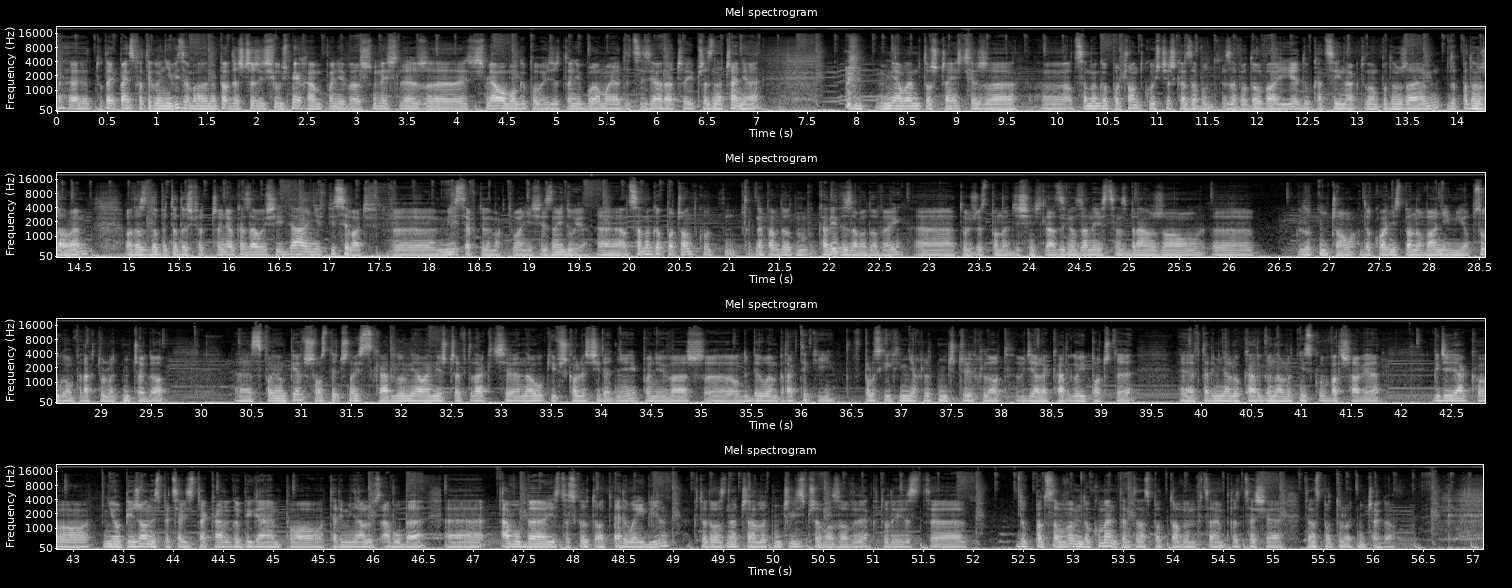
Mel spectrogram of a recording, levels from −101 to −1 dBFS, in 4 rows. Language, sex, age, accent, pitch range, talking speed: Polish, male, 20-39, native, 110-120 Hz, 150 wpm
